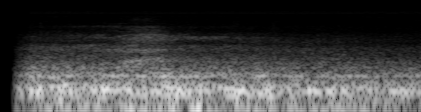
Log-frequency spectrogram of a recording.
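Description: Steady low rumble of a car's road and engine noise heard inside the cabin as the car slows, easing a little toward the end. A faint wavering higher tone rises and falls about a second and a half in.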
